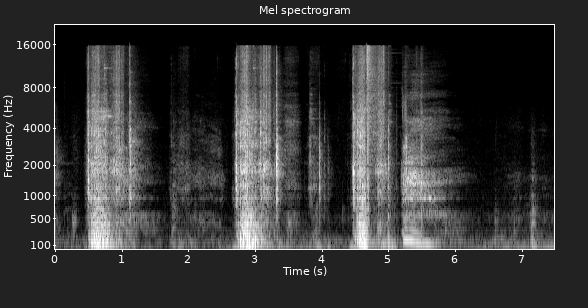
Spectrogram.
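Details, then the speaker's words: Stihl FS 38 trimmer being repaired, pull start after carburettor adjustments; three pulls each with a sharp exhaust bang and puff, never catches; backfires and won't start; cause unclear. "Vous entendez quand par moment ça pète un grand coup, je vois la pression d'échappement partir."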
